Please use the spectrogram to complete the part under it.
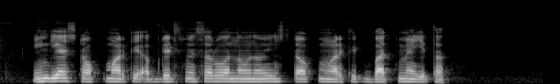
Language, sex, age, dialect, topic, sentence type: Marathi, male, 36-40, Northern Konkan, banking, statement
